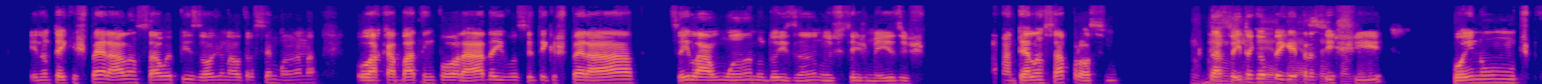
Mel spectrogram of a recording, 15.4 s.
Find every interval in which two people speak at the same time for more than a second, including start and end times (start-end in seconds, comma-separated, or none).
12.0-13.8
